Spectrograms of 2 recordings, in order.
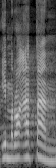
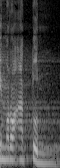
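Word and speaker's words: امرأةٌ: Au, atau bacanya ini bukan imro'atan tapi imro'atun. Artinya apa?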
